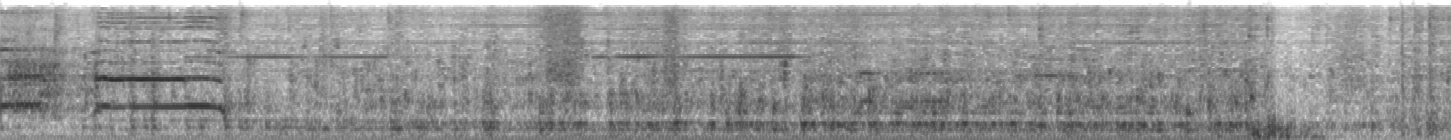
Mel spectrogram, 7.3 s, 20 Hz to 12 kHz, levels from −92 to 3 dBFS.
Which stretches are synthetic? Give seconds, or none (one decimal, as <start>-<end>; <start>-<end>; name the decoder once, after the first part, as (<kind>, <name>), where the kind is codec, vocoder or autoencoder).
none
